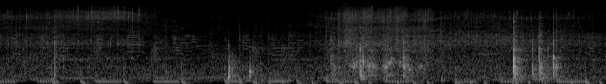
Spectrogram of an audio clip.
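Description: A mixture being stirred in an oiled pan with steady sizzling and frying underneath, scraping spoon strokes and a few sharper knocks against the pan, no talk.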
